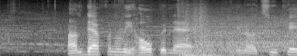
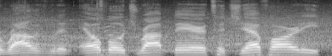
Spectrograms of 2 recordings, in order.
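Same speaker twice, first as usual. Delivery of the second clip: excited wrestling play-by-play, higher and louder; wrestling commentator; 5 semitones higher, 5 dB louder than usual. Acted. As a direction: call the match like a ringside announcer. Live play-by-play of game match.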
